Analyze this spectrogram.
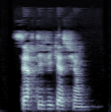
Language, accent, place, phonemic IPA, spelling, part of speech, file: French, France, Lyon, /sɛʁ.ti.fi.ka.sjɔ̃/, certification, noun, LL-Q150 (fra)-certification.wav
- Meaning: certification (all meanings)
